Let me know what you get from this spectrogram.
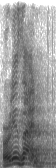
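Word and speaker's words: resign: आ रहा है, right, that's why it will silent, ji असाइन, साइन, रिजाइन, डिजाइन।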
